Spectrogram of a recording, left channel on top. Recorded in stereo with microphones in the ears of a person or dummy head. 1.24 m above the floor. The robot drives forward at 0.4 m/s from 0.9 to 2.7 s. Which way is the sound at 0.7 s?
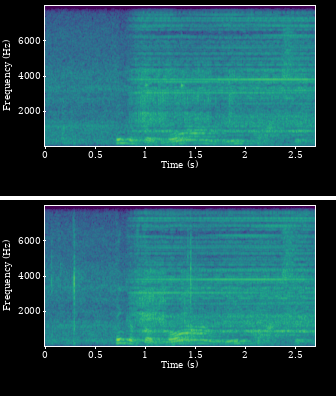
40° right (ahead or behind).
